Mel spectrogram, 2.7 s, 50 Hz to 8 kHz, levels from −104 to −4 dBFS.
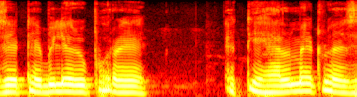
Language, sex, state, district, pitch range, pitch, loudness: Bengali, male, Assam, Hailakandi, 150-170 Hz, 160 Hz, -12 LUFS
